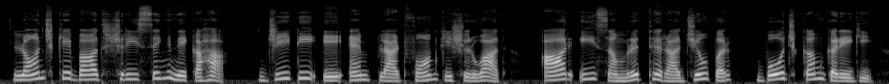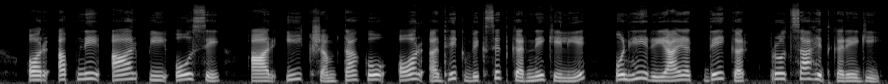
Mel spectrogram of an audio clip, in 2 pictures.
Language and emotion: Hindi, neutral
